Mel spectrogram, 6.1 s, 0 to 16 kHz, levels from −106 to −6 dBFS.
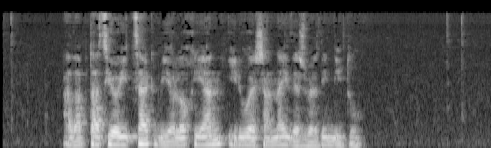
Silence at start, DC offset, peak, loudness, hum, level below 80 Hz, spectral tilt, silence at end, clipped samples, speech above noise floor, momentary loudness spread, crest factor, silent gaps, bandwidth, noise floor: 0.8 s; under 0.1%; -4 dBFS; -23 LUFS; none; -40 dBFS; -5 dB/octave; 1.6 s; under 0.1%; 41 dB; 10 LU; 20 dB; none; 11.5 kHz; -63 dBFS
